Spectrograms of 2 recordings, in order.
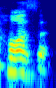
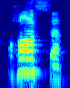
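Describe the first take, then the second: First: The middle consonant is a buzzing z sound. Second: The middle consonant is a hissing s sound. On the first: This is the name as intended. The speaker calls it right. "o nome dela é Rosa" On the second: The double S spelling leads to this reading. The speaker calls it wrong. "a pronúncia na escola"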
